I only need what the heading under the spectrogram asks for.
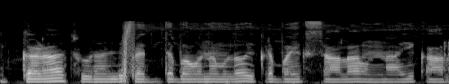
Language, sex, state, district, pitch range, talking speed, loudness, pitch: Telugu, male, Andhra Pradesh, Sri Satya Sai, 120-130 Hz, 135 wpm, -23 LUFS, 125 Hz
